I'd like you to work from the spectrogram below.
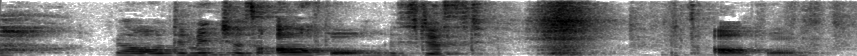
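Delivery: soft, tearful crying voice. Speaking to the followers who helped with advice, the speaker is crying. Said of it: "now I'm crying".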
